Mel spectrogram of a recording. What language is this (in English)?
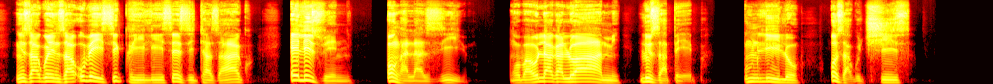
North Ndebele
